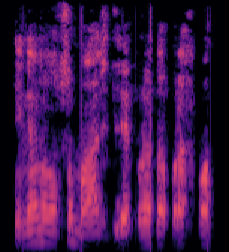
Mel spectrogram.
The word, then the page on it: burada: turkish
